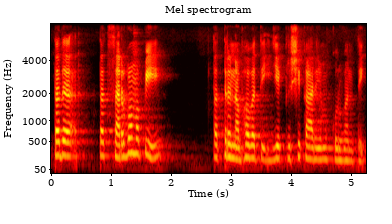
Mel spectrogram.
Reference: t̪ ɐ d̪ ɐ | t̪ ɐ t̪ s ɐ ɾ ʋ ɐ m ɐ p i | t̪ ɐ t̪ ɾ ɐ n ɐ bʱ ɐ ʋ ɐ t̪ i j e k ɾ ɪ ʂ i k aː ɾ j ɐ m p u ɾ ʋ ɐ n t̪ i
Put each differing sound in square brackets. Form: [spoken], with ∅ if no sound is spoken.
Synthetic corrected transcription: t̪ ɐ d̪ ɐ | t̪ ɐ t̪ s ɐ ɾ ʋ ɐ m ɐ p i | t̪ ɐ t̪ ɾ ɐ n ɐ bʱ ɐ ʋ ɐ t̪ i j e k ɾ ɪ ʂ i k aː ɾ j ɐ m [k] u ɾ ʋ ɐ n t̪ i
